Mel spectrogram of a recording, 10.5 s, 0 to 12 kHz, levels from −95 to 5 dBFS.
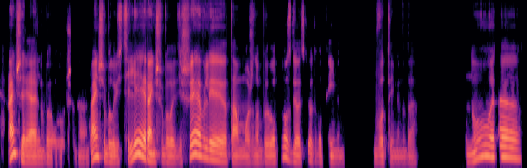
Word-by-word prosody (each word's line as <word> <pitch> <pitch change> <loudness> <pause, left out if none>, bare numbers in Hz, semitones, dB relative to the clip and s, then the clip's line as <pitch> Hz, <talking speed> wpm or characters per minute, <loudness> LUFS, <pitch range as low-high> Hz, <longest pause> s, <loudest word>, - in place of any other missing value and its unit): Раньше 220 - +5
реально 90 -1 +1
было 85 +1 -7
лучше, 85 0 -9
да, 85 -1 -13
раньше 165 -2 +2
было 95 -3 -3
веселее, 160 - +3
раньше 105 -5 +3
было 95 -2 -4
дешевле, 135 - +2
там 95 -1 -2
можно 90 +1 -9
было 95 +1 -5
просто 160 -5 -3
сделать 95 -3 -3
всё 120 +5 -8
это, 95 -3 -12
вот 95 -1 -11
именно, 90 -2 -11 0.6
вот 95 0 -8
именно, 85 -1 -14
да. 85 0 -15 1.0
Ну, 150 - -2
это 165 -3 +2
95 Hz, 140 wpm, -24 LUFS, -, 1.0 s, Раньше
